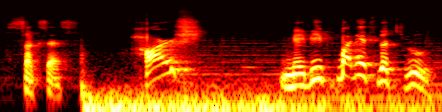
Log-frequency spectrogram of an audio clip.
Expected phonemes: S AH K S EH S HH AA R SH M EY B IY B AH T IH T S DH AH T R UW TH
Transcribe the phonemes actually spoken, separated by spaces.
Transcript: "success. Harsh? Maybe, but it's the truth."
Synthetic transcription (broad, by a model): S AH K S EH S HH AA R SH M EY B IY B AH T IH T S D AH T R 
